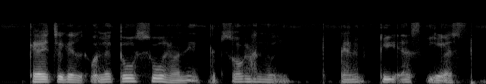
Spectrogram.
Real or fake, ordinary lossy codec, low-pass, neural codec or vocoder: fake; Opus, 32 kbps; 7.2 kHz; codec, 16 kHz, 1 kbps, FreqCodec, larger model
